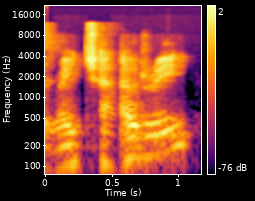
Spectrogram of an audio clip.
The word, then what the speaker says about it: Raychaudhuri: it's Raychaudhuri, the Majorana-Raychaudhuri seminar series. Is that right pronunciation?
